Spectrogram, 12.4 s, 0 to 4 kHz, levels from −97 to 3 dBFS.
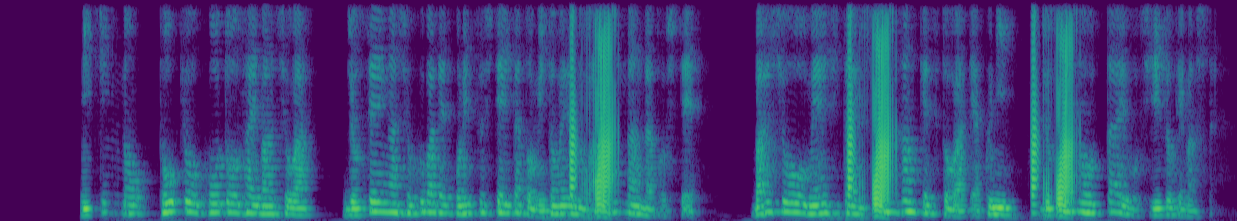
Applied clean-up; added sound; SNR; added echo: neural mask model DeepFilterNet 3.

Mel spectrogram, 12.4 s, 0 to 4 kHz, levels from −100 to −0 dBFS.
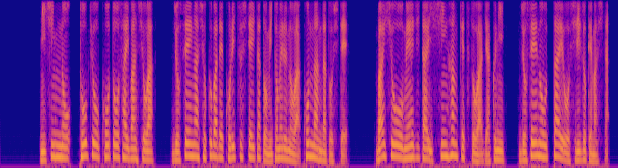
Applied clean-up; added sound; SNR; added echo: none; none; none; none.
